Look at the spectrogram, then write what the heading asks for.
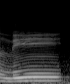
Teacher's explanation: sempurnakan juga kasrahnya Lee ya tidak menjadi imalah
